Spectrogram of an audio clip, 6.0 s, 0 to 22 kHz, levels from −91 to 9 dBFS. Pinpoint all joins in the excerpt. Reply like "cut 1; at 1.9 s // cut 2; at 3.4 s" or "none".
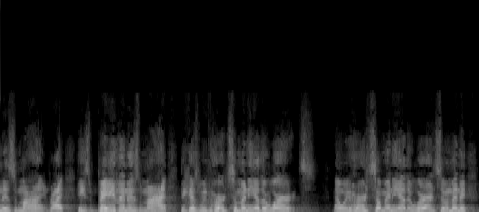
cut 1; at 4.0 s

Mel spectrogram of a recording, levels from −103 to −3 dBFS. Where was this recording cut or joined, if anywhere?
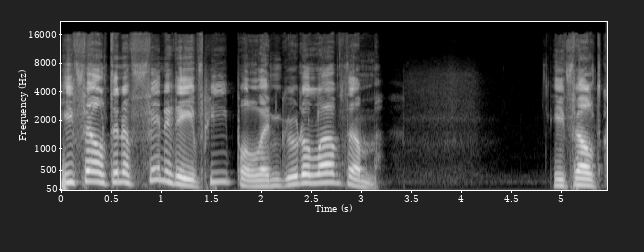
cut 1; at 1.4 s

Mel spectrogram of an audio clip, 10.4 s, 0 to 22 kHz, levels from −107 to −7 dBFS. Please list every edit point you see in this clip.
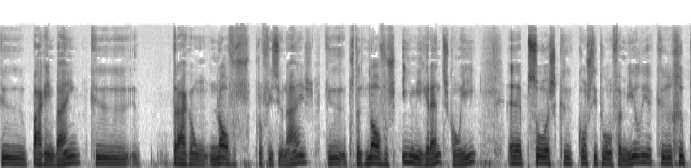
cut 1; at 1.3 s // cut 2; at 4.8 s

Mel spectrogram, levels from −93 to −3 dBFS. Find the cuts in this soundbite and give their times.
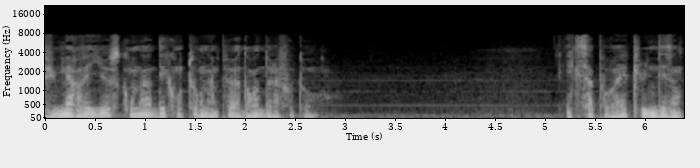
cut 1; at 5.1 s

